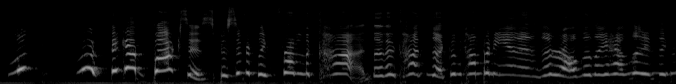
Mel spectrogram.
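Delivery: overflowing with delight at the boxes; gushing. Real, not acted. Gushing over moving company boxes.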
